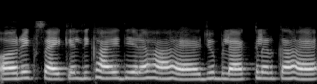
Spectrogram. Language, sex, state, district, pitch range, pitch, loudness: Hindi, female, Odisha, Malkangiri, 255-285 Hz, 280 Hz, -15 LUFS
